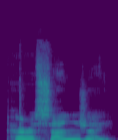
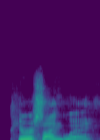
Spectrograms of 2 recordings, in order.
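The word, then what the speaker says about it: Purosangue: I have a feeling I'm going to offend a lot of people with this pronunciation. You normally do. It's a Ferrari. What about this Ferrari? Perasange? Pura Sangue.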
